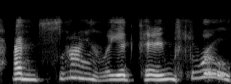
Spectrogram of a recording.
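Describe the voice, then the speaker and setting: Very slowly, a woman talks at a fairly high pitch with ordinary pitch variation. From Boston, US New England. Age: 90s. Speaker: comedian. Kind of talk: interview.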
